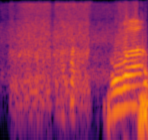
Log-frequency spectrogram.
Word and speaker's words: भुवः: देखो वहाँ विसर्ग है, मैंने बोला था विसर्ग की ध्वनि है का उच्चारण करेंगे। जहाँ विसर्ग होगा वहाँ है का उच्चारण होगा।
